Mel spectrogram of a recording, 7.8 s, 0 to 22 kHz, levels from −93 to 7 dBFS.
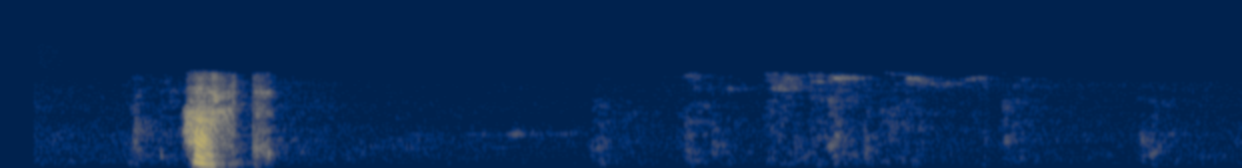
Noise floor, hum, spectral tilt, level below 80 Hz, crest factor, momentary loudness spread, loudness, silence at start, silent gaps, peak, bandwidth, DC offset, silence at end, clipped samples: -80 dBFS; none; -6 dB/octave; -76 dBFS; 30 dB; 28 LU; -23 LUFS; 1.15 s; none; -4 dBFS; 3.9 kHz; under 0.1%; 6.3 s; under 0.1%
